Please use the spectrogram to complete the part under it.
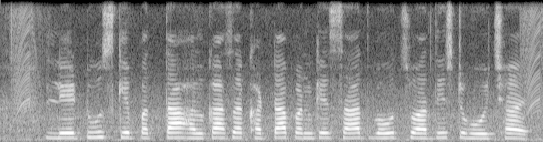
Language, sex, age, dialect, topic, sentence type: Maithili, female, 18-24, Angika, agriculture, statement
